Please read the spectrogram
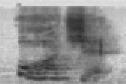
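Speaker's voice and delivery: high, cracking adolescent sneer; Hebos voice crack. Acted. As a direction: let the voice jump and crack on a sneered warning. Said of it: "perfect time for a Hebos voice crack".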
